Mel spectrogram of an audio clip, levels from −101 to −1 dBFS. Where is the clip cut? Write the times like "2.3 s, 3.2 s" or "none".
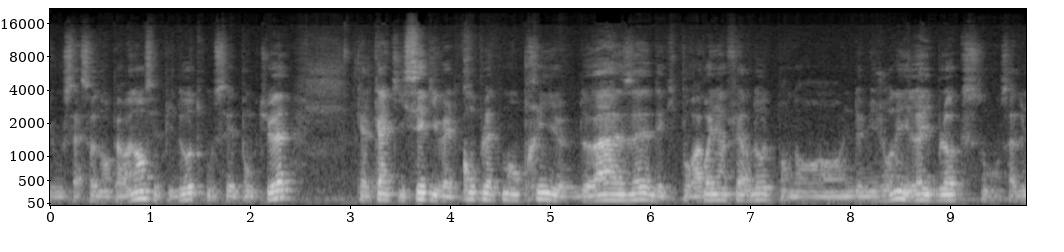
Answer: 6.5 s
